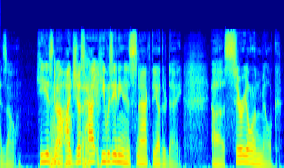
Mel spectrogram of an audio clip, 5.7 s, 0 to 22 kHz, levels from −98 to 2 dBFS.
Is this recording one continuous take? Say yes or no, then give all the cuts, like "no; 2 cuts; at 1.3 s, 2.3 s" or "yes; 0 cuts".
yes; 0 cuts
